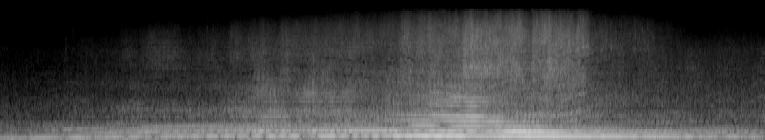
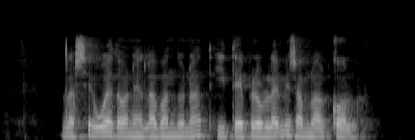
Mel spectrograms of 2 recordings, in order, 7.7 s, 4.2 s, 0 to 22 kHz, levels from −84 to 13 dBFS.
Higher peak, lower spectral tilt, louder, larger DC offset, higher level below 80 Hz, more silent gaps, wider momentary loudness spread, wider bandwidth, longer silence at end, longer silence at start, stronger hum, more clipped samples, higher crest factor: first, -2 dBFS vs -8 dBFS; about the same, -7 dB/octave vs -6 dB/octave; first, -17 LUFS vs -24 LUFS; neither; first, -42 dBFS vs -62 dBFS; neither; first, 18 LU vs 7 LU; first, 14 kHz vs 7.8 kHz; second, 0 s vs 0.5 s; second, 0 s vs 0.6 s; neither; neither; about the same, 16 dB vs 16 dB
